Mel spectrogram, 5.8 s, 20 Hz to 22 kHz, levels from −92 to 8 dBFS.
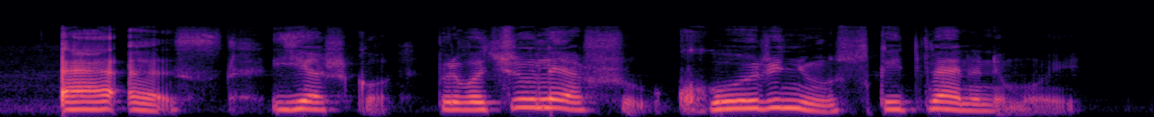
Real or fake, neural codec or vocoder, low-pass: fake; vocoder, 48 kHz, 128 mel bands, Vocos; 9.9 kHz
